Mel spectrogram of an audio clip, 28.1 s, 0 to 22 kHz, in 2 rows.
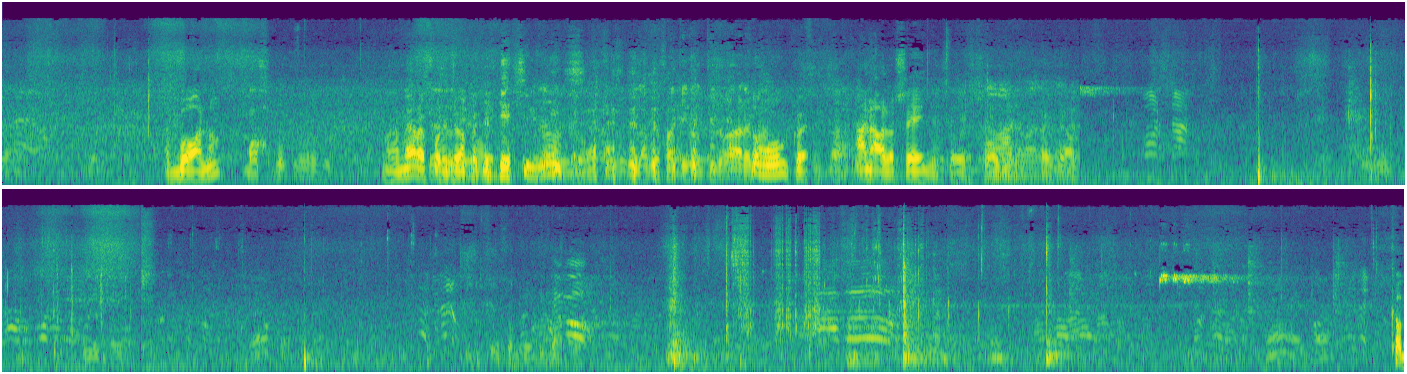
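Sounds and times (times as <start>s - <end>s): referee whistle blast: 10.8s - 11.4s, 25.6s - 26.6s
players shouting: 18.1s - 20.4s, 22.0s - 27.8s.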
